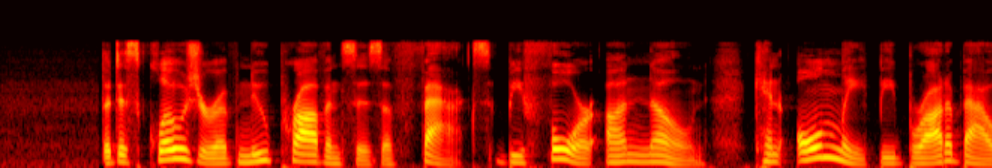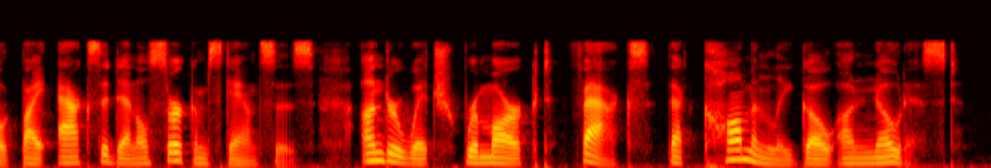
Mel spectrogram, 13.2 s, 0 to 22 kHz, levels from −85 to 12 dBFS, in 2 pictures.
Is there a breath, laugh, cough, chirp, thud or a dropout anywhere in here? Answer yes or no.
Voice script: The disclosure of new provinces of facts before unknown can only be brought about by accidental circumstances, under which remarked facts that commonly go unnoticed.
no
